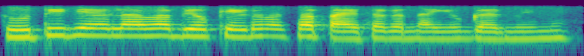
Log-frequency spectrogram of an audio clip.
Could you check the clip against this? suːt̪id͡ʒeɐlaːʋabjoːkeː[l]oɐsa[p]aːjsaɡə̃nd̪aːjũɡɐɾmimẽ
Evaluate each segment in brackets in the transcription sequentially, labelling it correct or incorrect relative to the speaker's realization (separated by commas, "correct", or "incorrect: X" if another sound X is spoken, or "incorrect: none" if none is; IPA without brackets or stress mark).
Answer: incorrect: ɽ, correct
